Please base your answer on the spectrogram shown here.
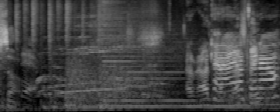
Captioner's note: audience exclaiming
